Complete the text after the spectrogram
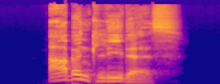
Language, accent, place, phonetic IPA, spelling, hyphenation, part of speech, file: German, Germany, Berlin, [ˈaːbn̩tˌliːdəs], Abendliedes, Abend‧lie‧des, noun, De-Abendliedes.ogg
- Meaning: genitive singular of Abendlied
